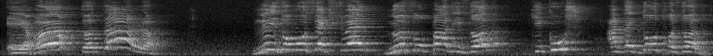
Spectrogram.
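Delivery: loud, slow, emphatic correction; forceful rebuttal. Acted. Roy forcefully corrects his doctor.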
